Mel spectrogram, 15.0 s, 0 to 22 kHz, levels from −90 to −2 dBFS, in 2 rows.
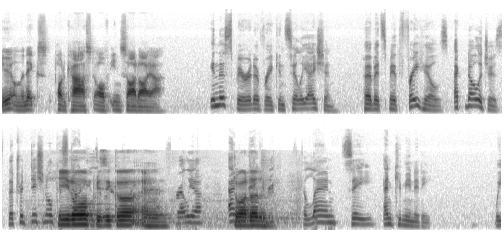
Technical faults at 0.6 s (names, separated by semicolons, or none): none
